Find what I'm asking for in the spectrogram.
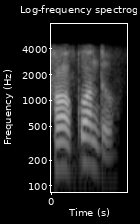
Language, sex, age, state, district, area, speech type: Odia, male, 18-30, Odisha, Bhadrak, rural, conversation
